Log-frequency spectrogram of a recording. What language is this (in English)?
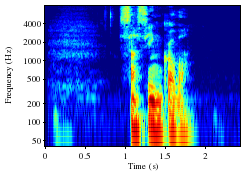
Slovak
